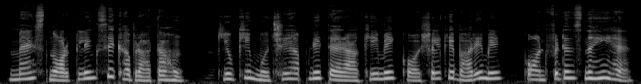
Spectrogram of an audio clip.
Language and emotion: Hindi, fearful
